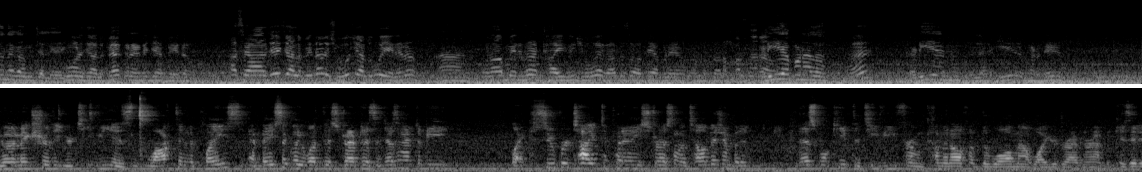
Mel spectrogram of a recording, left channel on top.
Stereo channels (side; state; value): both; different; correlation 0.00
